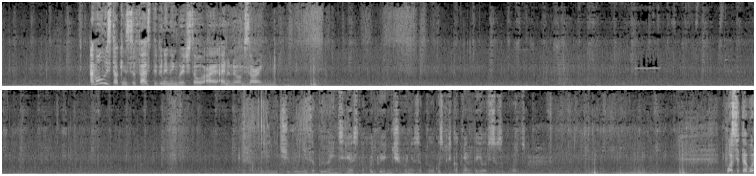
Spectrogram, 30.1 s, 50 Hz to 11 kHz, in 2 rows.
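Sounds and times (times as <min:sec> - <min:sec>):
car interior rumble: 0:00.0 - 0:30.0
faint music: 0:00.0 - 0:30.0
short high beep: 0:12.6 - 0:13.2.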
